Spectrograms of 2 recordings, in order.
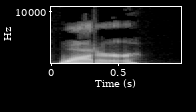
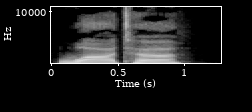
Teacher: in American English, we say water with a hard t that sounds almost like a d. Water. In British English, particularly in RP, they pronounce the T more clearly.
